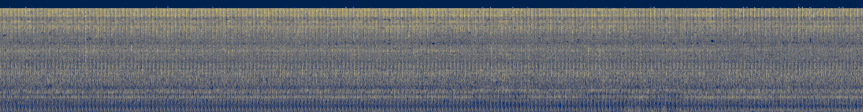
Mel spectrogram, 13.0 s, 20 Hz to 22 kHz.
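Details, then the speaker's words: Honda Z50 single-cylinder, first start on bike with new spark plug: even, steady putter idle with no misses or surging; normal idle. "so when I put this new one on here, boy, that thing runs good, huh? Listen to that thing."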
